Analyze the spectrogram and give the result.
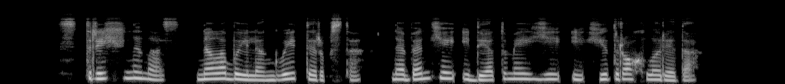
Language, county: Lithuanian, Vilnius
